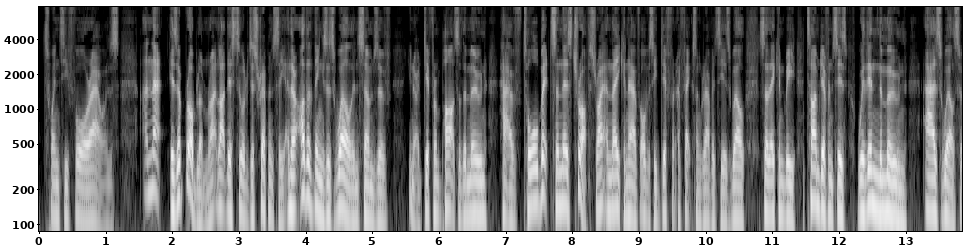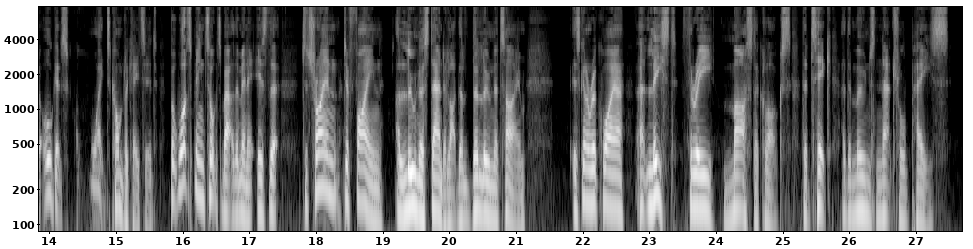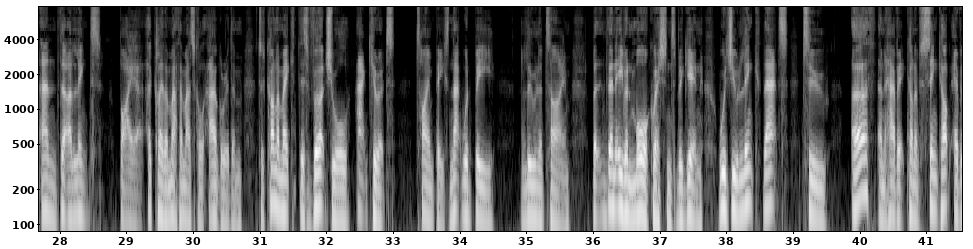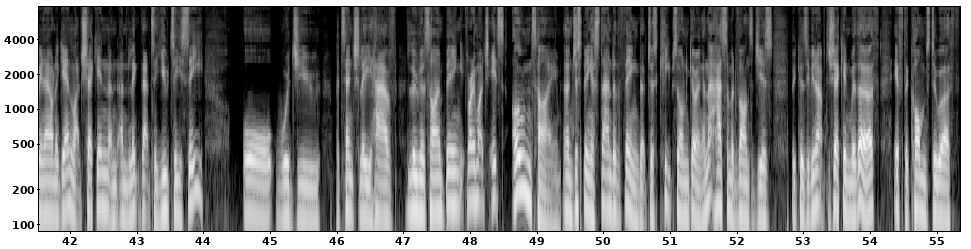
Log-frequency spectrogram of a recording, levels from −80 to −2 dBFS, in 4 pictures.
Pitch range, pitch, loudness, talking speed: 105-135 Hz, 120 Hz, -18 LUFS, 220 wpm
